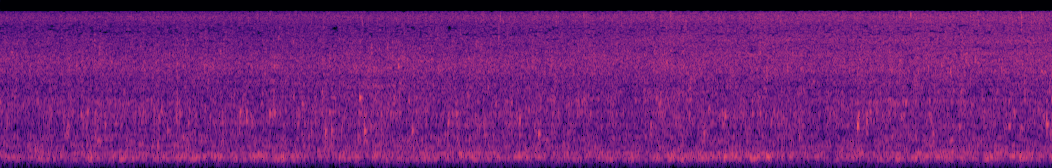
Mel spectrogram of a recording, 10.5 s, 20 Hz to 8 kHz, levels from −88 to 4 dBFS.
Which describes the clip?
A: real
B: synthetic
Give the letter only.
A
